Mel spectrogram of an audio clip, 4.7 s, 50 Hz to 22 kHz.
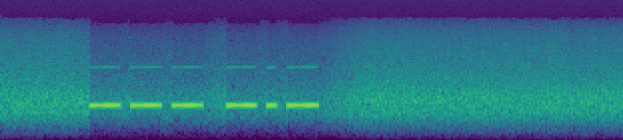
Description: Morse code, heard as a keyed tone, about 16 wpm, 1040 Hz, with radio static. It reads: OK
